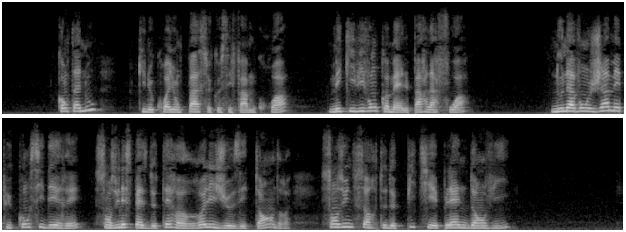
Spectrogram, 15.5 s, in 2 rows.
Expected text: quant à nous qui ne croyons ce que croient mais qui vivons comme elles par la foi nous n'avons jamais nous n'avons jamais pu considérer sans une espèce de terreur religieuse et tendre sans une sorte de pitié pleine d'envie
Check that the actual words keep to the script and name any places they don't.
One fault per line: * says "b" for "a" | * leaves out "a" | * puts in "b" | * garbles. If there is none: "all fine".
* puts in "pas"
* puts in "ces femmes"
* leaves out "nous n'avons jamais"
